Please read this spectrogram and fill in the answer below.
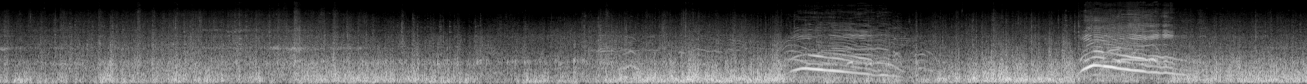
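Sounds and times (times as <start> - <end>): roller coaster wheels rumbling: 0.0 - 13.0.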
